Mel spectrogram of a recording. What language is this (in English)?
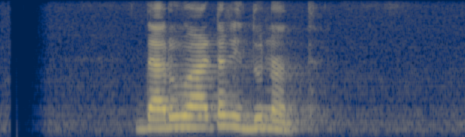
Sinhala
